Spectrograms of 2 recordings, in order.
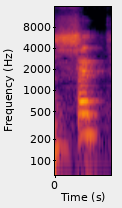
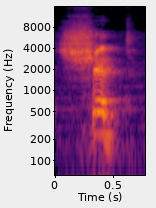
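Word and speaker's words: שת: Como ellos no pueden pronunciar la she, ellos le quitan la h a todo y le ponen Set. Pero su nombre correcto en hebreo es Shet.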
